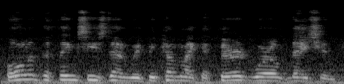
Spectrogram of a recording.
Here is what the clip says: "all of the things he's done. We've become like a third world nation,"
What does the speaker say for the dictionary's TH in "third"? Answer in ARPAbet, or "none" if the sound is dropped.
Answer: TH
